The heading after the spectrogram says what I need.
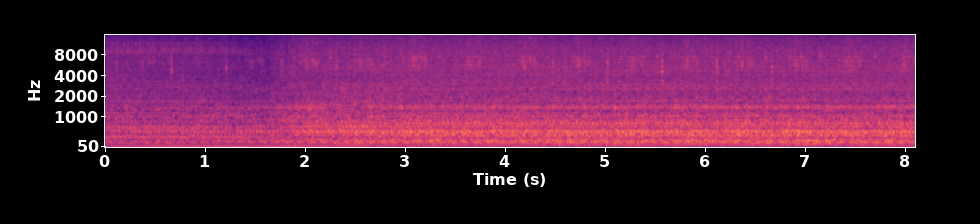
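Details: Alfa Romeo 156 V6 in for timing belt replacement, cold start: fast light ticking over a busy idle, clearer once revs settle; two distinct abnormal noises heard only cold, not noticed warm on arrival, origin unknown.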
